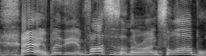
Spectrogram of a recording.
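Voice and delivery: high-pitched grandmother impression. Host quoting what grandmother used to say, high grandma voice. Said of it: "Grandmother used to say that".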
